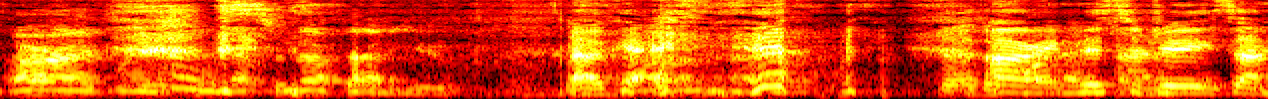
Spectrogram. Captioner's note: laughter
